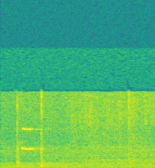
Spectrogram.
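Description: A single short electronic beep from a Thyssenkrupp elevator, a third of a second in, with a light click just before and after it. Under it runs the elevator's steady low hum.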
